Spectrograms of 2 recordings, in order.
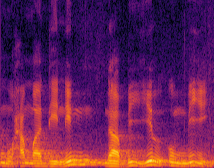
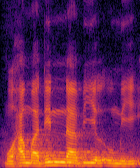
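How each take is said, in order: First: An extra 'nin' sound links the two words. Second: No extra 'n' sound links the two words. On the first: The speaker calls it right. "Yang benarnya" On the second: The speaker calls it wrong. "ini itu contoh yang salah"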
